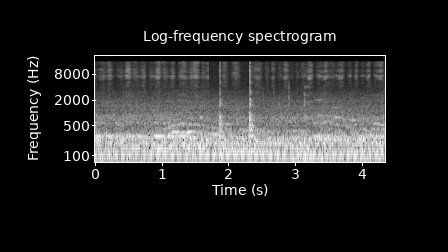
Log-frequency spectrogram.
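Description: Faint scratching of a marker pen writing words on a board, with a couple of light clicks about two seconds in.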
